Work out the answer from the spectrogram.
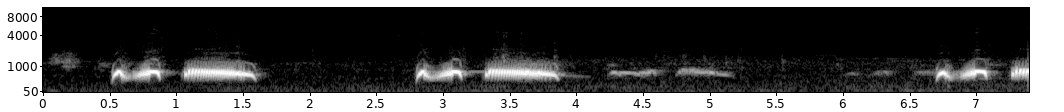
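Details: Urging thúc gù cooing of a decoy spotted dove used to lure wild doves: two phrases of a short double-hooked note and a long hollow coo, quiet soft notes, then a third hooked note.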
